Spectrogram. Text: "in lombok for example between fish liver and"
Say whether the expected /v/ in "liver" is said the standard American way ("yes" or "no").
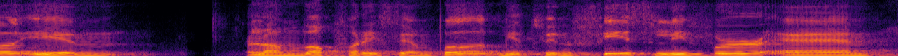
no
